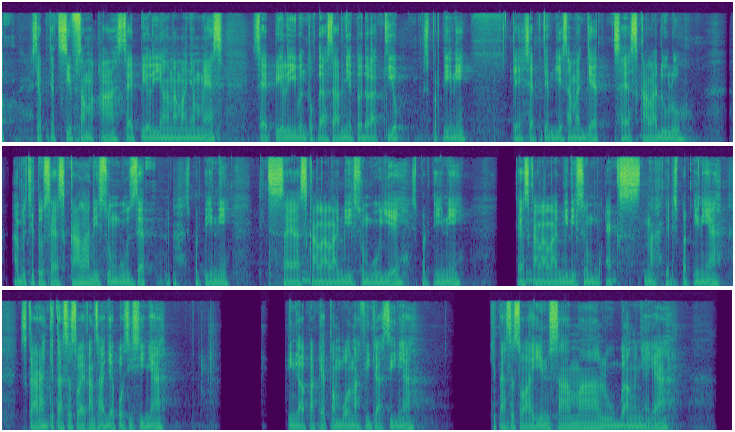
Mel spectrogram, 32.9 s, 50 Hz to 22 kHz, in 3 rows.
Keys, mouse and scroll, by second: 1.4 shift+a, 7.4 g, 7.7 z, 8.4 click, 8.9 middle click, 9.4 s, 10.1 click, 10.3-11.1 drag, 11.3-11.6 shift+drag, 11.7 middle click, 12.7 z, 14.0 drag, 14.3-15.1 drag, 16.1 s, 16.6 y, 18.7 click, 19.0-19.3 drag, 19.5 s, 19.8 x, 20.6 click, 20.8-21.2 drag, 21.7-22.6 drag, 22.9 drag, 23.5-24.1 shift+drag, 24.8 g, 25.0 z, 25.4 click, 25.6 g, 26.1 y, 27.3 click, 27.7 g, 27.8 x, 29.1 click, 29.3-29.9 middle drag, 29.9 click, 30.0 middle click, 30.2 shift+middle click, 31.8 g, 31.9 z, 32.8 click.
